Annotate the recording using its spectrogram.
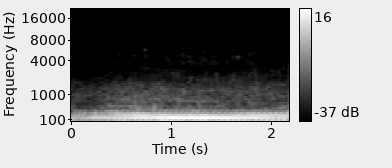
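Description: Outboard motor of a small aluminium boat running steadily at trolling speed, a low, even hum that swells slightly about a second in.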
